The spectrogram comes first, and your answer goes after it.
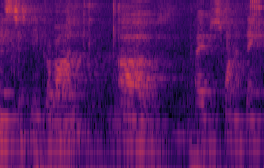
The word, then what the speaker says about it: Cabán: Am I pronouncing Cabán? Yes. Sorry about that. No, thank you. Hello everyone, my name is Tiffany Cabán.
